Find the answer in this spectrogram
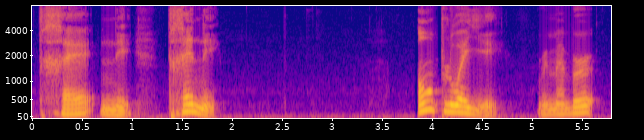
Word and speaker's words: traîner: Okay, accent circumflex here, so you should write it, but then keep in mind that you don't pronounce it, so it doesn't change the pronunciation of this combination of two letters, A and E together, it's E, okay, traîner.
